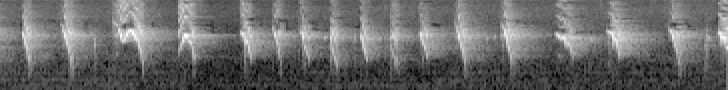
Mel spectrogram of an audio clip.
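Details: Pet cockatiel singing "Jingle Bells" to its owner, indoors: steady run of short chirps, about three each second, each dropping sharply in pitch, with a few louder, higher notes near the start.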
